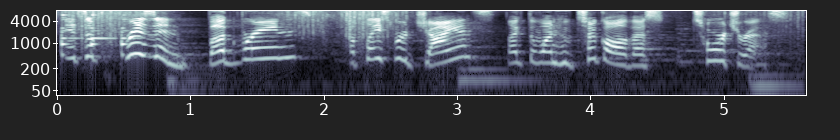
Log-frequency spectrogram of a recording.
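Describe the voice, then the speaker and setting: A woman's voice: very high-pitched, expressive, measured pace, a bit bright, soft background music, full character voice. A woman playing a determined, feisty young city ladybug in a children's audio drama, dramatic and urgent. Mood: grave warning.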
